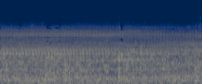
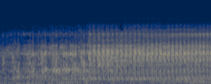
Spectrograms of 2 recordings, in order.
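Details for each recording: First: Dishwasher after wash-pump repair, running about fifteen minutes and heating water: quiet steady whir, no knocking or grinding; earlier pump noise much reduced and tolerable, owner considers shimming the impeller so it doesn't rub. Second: Dishwasher after pump repair and reassembly, testing drain cycle with little water in it: steady raspy buzzing hum about four seconds then abrupt cutoff; pump sounds noisy.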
